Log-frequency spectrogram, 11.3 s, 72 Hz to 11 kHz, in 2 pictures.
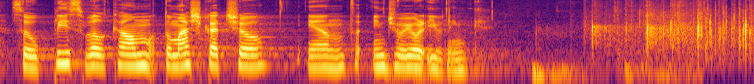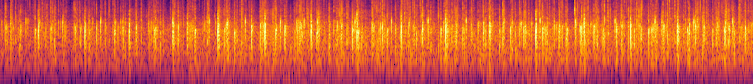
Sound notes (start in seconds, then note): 4.3 applause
